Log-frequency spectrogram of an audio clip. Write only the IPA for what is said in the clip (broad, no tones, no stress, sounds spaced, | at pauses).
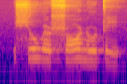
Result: ɕ ʊ w ɵ ʂ ɔ ɳ u ʈ i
